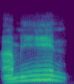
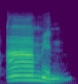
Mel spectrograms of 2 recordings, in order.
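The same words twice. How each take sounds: First: The first vowel is short, the second long. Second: The first vowel is long, the second short. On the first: It means a trustworthy person. "A-nya pendek, min-nya panjang" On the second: It means a person who is safe. "A-nya panjang, pendek"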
